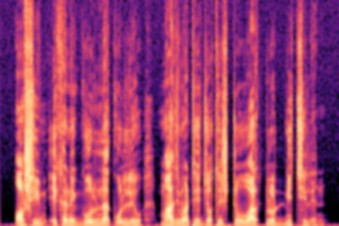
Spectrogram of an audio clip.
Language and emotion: Bengali, neutral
